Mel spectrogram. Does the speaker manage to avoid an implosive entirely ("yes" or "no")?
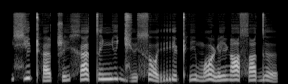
yes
